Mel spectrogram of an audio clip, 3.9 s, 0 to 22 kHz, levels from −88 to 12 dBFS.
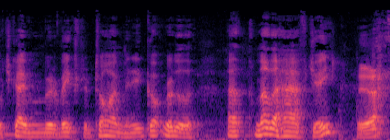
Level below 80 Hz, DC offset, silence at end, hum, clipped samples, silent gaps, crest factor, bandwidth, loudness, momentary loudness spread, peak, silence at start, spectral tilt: -50 dBFS; under 0.1%; 0 s; none; under 0.1%; none; 16 dB; 14.5 kHz; -20 LUFS; 7 LU; -4 dBFS; 0 s; -6.5 dB/octave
